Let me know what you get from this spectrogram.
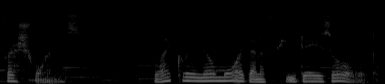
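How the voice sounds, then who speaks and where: A man voicing a calm, observant young wandering swordsman in a video game, husky and measured. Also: mid-range voice, faint music behind. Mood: alert, calm.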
